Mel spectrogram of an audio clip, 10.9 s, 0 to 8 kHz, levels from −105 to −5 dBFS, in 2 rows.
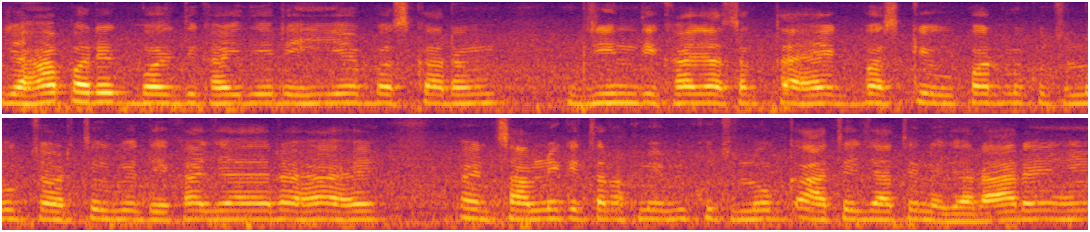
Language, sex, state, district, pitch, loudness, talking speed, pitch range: Hindi, male, Chhattisgarh, Bastar, 200 Hz, -20 LUFS, 230 wpm, 190-205 Hz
